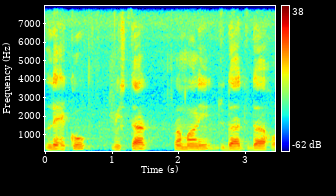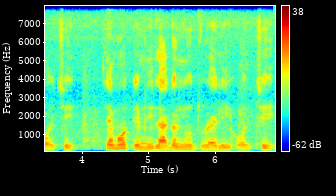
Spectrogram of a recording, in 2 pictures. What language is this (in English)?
Gujarati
